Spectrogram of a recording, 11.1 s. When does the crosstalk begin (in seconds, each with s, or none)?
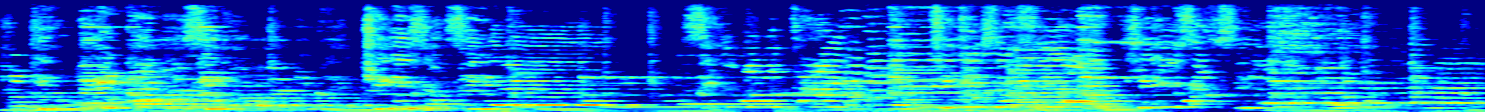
none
